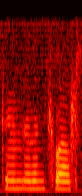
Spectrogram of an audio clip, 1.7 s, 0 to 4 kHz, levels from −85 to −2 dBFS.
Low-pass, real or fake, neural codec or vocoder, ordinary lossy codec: 3.6 kHz; real; none; none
